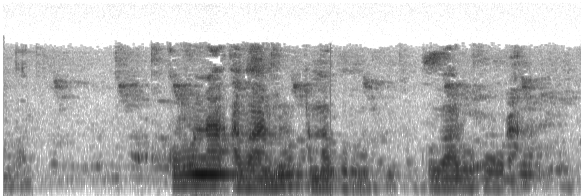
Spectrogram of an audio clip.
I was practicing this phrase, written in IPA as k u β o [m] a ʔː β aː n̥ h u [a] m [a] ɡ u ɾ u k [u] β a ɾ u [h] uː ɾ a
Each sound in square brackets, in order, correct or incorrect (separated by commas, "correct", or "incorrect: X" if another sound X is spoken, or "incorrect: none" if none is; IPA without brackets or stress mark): incorrect: n, correct, correct, correct, correct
